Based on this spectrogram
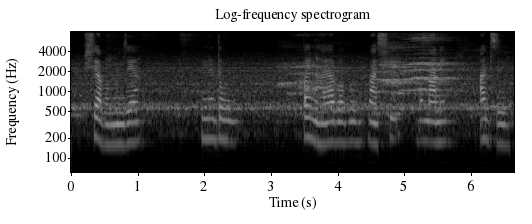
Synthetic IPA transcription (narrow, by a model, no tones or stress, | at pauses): pʰisabamɯnd͡ʒaja | nidaw | bajnaɦajababɯmasibamane | ad͡ʒi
